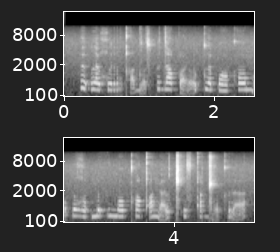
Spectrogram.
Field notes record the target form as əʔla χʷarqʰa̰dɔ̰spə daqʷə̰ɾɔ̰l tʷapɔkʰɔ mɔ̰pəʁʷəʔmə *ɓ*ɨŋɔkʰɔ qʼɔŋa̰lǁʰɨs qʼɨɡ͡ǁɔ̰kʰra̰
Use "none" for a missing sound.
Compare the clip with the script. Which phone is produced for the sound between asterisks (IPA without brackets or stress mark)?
f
